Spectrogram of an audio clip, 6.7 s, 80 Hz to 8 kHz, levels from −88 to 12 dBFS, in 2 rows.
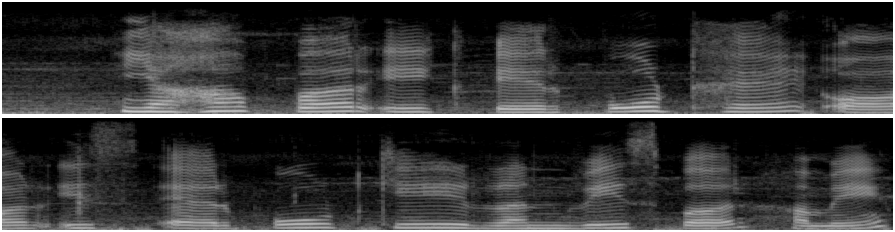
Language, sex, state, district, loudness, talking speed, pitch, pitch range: Hindi, female, Madhya Pradesh, Dhar, -18 LUFS, 110 wpm, 250 Hz, 210-265 Hz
